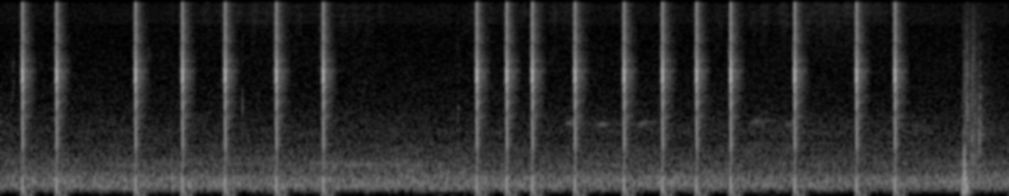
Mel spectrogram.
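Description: Toggle switches click sharply, one after another.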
